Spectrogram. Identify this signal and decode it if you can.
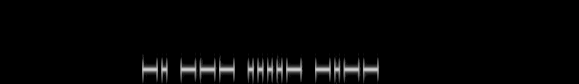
Morse code, heard as a keyed tone, about 25 wpm, 700 Hz. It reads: NO4Y
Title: USA Call Signs - 4 Characters - Repeated 2x - 25wpm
